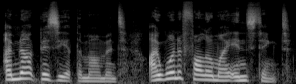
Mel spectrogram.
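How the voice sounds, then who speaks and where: Woman acting young female game heroine, mid pitch, inquisitive, uneasy, stubborn, earnest natural delivery. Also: sing-song, brisk, a little mellow, close to an everyday voice. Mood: determined, suspicious. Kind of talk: naturalistic video game dialogue.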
